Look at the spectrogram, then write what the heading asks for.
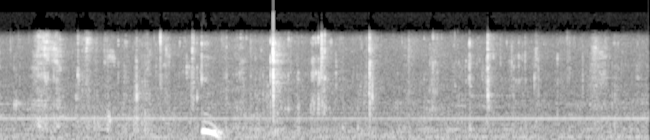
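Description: Close-up eating sounds: chewing and wet mouth clicks as two people eat, with a short falling "mm" hum of enjoyment about two seconds in.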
